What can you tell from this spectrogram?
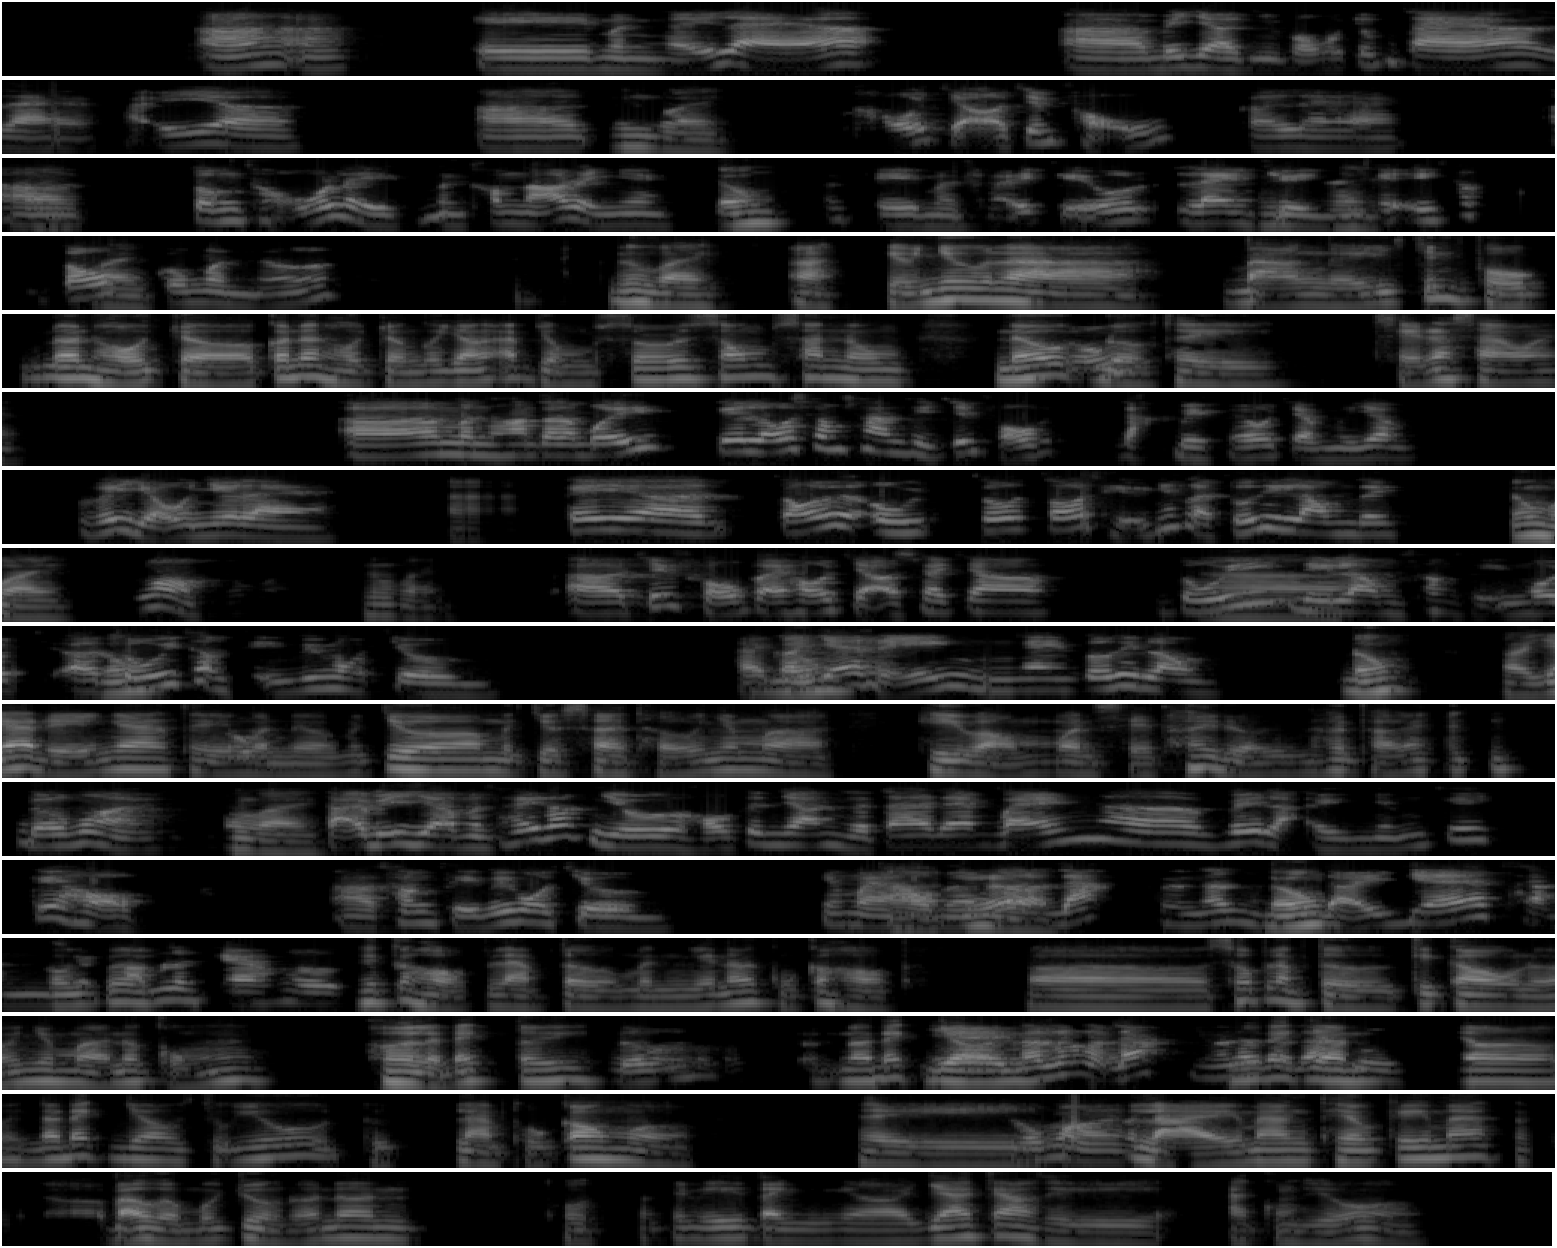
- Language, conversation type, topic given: Vietnamese, unstructured, Chính phủ cần làm gì để bảo vệ môi trường hiệu quả hơn?
- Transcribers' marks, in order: other background noise; tapping; chuckle; "đó" said as "ní"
